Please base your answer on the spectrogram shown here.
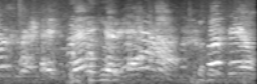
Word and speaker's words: Revere: Revere rhymes with here.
